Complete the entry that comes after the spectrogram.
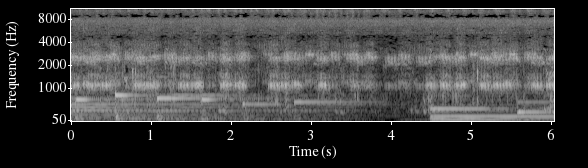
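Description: Frogs calling in a steady, rapidly pulsing chorus of croaks, over soft piano notes.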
